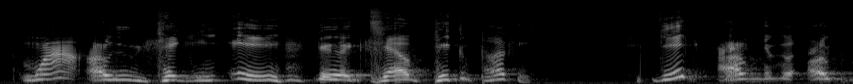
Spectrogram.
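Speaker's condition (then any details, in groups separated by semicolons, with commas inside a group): Cerebral palsy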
